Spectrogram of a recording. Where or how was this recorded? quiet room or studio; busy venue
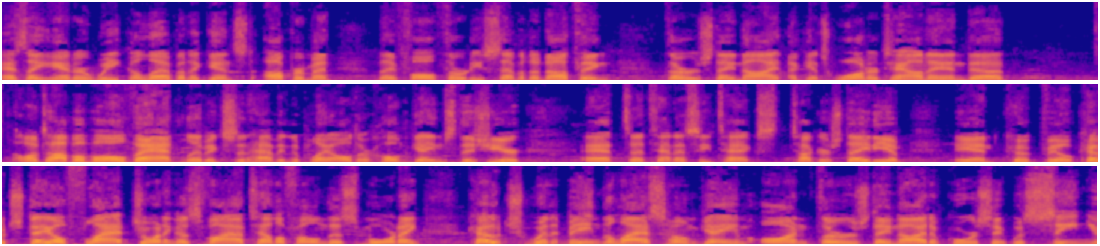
busy venue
